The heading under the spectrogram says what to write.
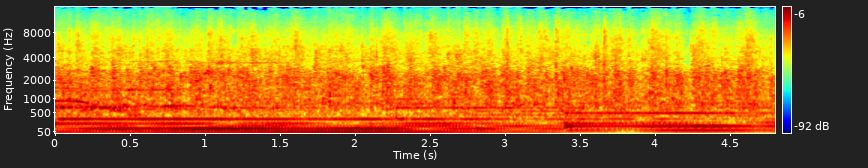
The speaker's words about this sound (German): Lasst uns Gott einen riesen Applaus geben.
